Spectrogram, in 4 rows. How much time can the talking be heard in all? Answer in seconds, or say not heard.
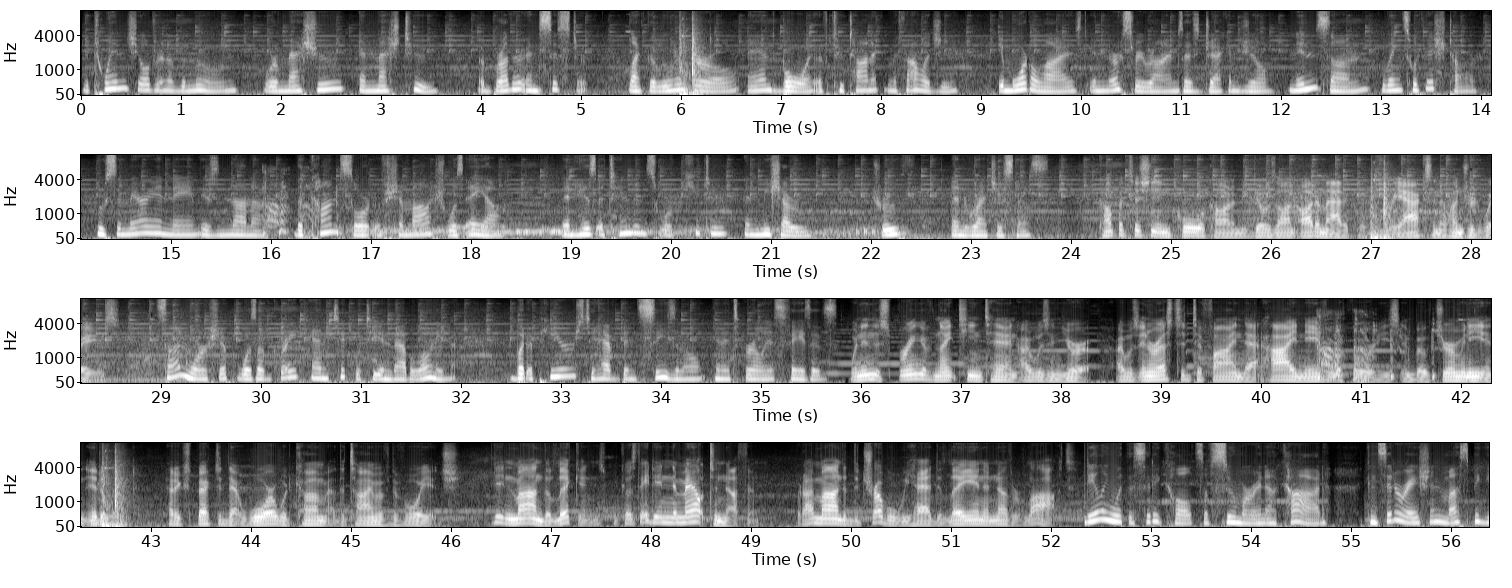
56 s.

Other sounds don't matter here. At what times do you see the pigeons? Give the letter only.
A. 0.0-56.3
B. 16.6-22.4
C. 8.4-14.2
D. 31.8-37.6
B.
